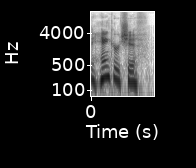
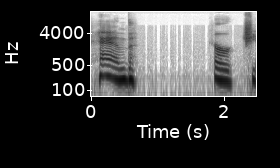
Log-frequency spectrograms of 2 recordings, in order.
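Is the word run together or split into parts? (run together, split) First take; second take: run together; split. First: The word is run together as one unit. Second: The word is split into two clear parts. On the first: "we pronounce it handkerchief" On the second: "there's actually it's hand kerchief"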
